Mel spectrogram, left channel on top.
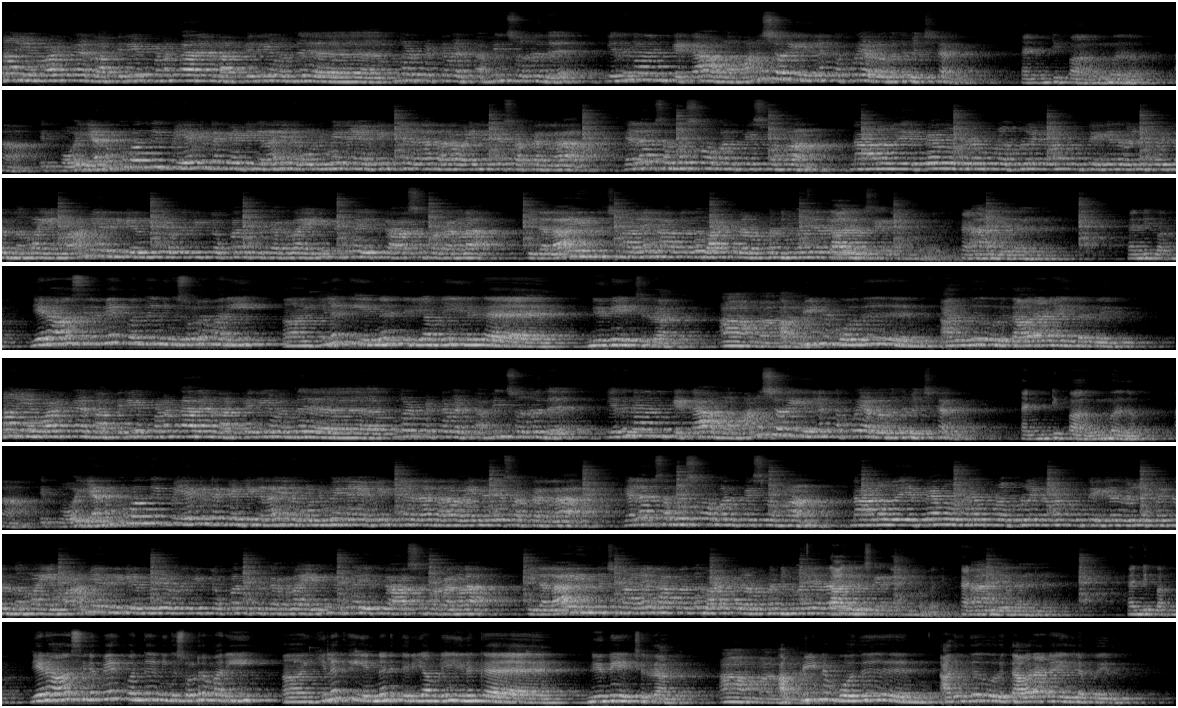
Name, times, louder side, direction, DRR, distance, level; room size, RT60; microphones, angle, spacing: voice 1, 0.0-5.7 6.0-9.6 11.7-17.5 18.0-19.8 20.2-28.3 28.7-32.3 33.1-34.0 42.4-43.3, right 1 dB, 10° right, -6 dB, 0.9 m, -26 dB
voice 2, 10.2-11.4 31.7-33.9 34.7-35.1 35.5-37.7 38.0-40.8 41.1-42.1 43.0-46.4, right 2 dB, 45° right, 1 dB, 0.5 m, -25 dB
sound 1, 15.7-15.9 16.6-16.8 17.5-17.8 18.5-18.7 19.4-20.0 20.3-20.7 21.2-21.6 22.2-23.7 24.0-24.3 25.0-25.2 25.9-26.1 26.6-27.1 27.7-28.0 28.7-28.9 29.6-29.8 30.5-30.8 31.2-31.7 32.4-32.6 33.3-33.5 34.2-34.5, left 1 dB, 15° left, 1.4 m, -36 dB
5.5 x 2.7 x 2.4 m, 1.5 s
head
